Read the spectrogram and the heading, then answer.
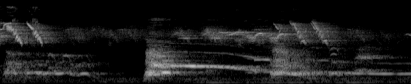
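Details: Double-collared seedeater singing baderna, a song used to teach young birds: quick descending high notes, then louder mixed twittering with lower steady tones and faint background noise.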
